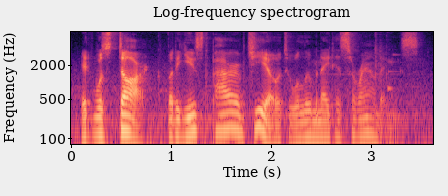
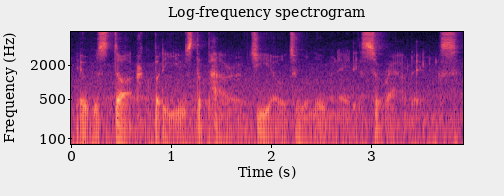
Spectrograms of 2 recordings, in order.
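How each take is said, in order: First: It is spoken as a D-Luke impression. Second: It is spoken in a corpse-like voice.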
